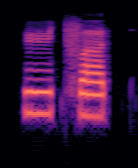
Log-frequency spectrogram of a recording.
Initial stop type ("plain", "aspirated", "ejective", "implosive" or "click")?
plain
